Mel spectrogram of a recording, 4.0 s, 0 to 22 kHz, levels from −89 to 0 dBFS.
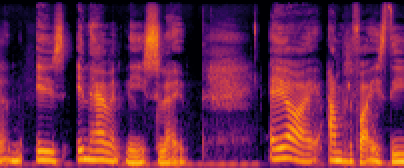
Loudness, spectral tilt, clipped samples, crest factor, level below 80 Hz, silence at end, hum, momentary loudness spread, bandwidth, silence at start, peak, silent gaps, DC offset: -18 LUFS; -4 dB/octave; under 0.1%; 18 dB; -64 dBFS; 0 s; none; 16 LU; over 20 kHz; 0 s; 0 dBFS; none; under 0.1%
